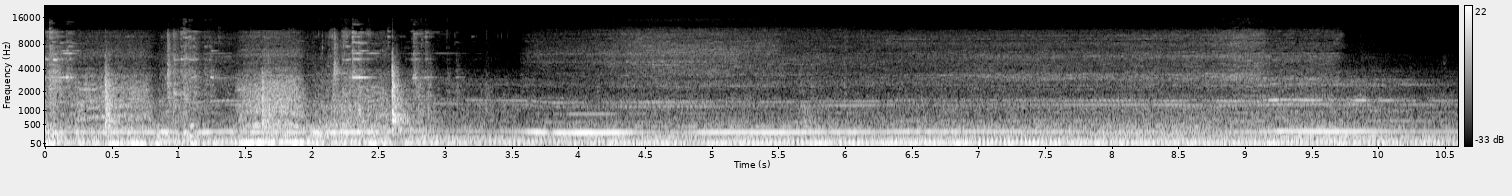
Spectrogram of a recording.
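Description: A rollback tow truck's engine and hydraulics run steadily with a droning whine that dips slightly in pitch partway through and rises again near the end. A few sharp metal knocks and clanks come in the first three seconds as the pickup rolls back on its wheel skates.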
